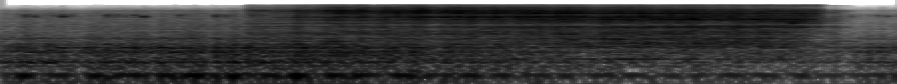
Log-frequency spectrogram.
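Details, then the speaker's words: Wood lathe, inside-out turning, tool cut compared against a poorer cut: steady, even hiss of the tool shaving wood for about two seconds with no chatter or catching; smooth clean cut. "okay this is a much better cut turned off you can hear the difference but this is really smooth"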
